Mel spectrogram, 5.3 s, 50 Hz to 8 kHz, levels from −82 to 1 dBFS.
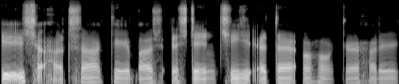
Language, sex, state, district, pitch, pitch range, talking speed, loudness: Maithili, male, Bihar, Saharsa, 100 Hz, 100-105 Hz, 135 wpm, -19 LUFS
